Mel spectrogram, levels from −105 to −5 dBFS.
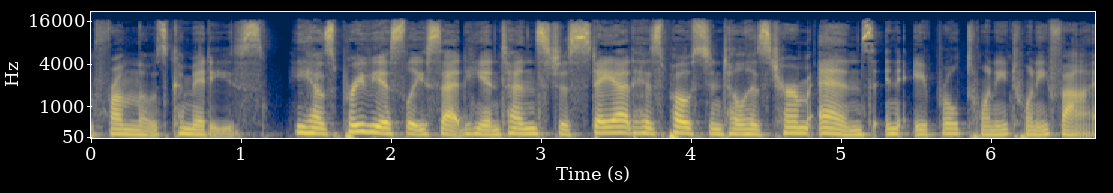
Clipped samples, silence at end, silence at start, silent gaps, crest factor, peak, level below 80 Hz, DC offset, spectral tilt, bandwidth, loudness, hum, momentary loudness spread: under 0.1%; 0 s; 0 s; none; 14 dB; -6 dBFS; -42 dBFS; under 0.1%; -5 dB/octave; 17 kHz; -21 LUFS; none; 8 LU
